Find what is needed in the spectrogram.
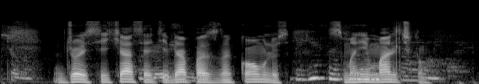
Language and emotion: Russian, neutral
